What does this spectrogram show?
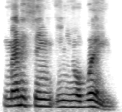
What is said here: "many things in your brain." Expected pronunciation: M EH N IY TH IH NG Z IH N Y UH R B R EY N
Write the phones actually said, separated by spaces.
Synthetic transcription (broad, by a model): M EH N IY S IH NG IH N Y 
